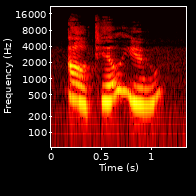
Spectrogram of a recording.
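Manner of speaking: put-on high-pitched old lady voice. Describing an older woman who is a role model, the speaker imitates her high voice. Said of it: "she has like this high voice".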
